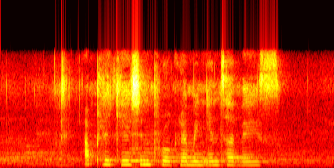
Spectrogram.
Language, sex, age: Southern Sotho, female, 19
